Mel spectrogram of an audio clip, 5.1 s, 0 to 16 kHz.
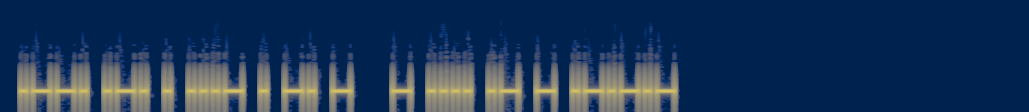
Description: Morse code, heard as a keyed tone, about 40 wpm, 700 Hz. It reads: PREVENT THAT.
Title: Sentences from Top 1100 Words 40wpm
